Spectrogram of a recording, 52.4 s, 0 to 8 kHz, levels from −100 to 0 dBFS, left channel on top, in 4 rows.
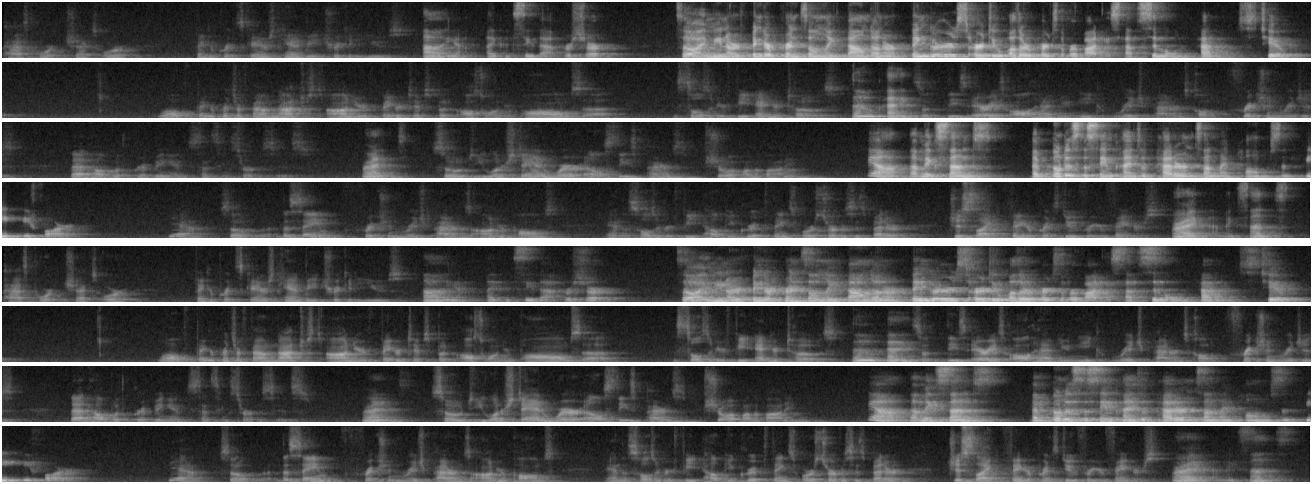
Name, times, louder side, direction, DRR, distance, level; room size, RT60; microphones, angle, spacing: voice 1, 0.0-1.2 1.9-4.0 14.6-19.2 19.8-21.4 22.2-26.3 26.9-29.2 30.5-34.2 36.5-36.8 40.9-42.6 42.8-44.8 45.3-50.8, right 2 dB, 55° right, 5 dB, 2.2 m, -44 dB
voice 2, 4.2-4.6 4.8-5.0 5.2-6.0 6.8-12.9 21.6-22.2 29.8-30.1 34.8-36.1 36.5-40.0 51.0-51.9, left 2 dB, 55° left, 6 dB, 1.6 m, -28 dB
20.0 x 6.8 x 6.1 m, 0.68 s
head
